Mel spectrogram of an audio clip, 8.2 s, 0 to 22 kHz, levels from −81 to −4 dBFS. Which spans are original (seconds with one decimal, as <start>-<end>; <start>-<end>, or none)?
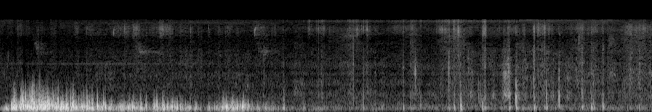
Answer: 0.0-3.5; 6.5-8.2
